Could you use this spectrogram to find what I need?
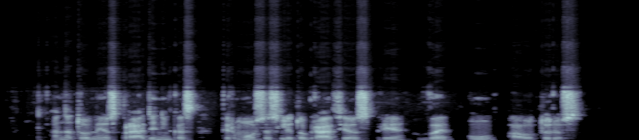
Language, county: Lithuanian, Telšiai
